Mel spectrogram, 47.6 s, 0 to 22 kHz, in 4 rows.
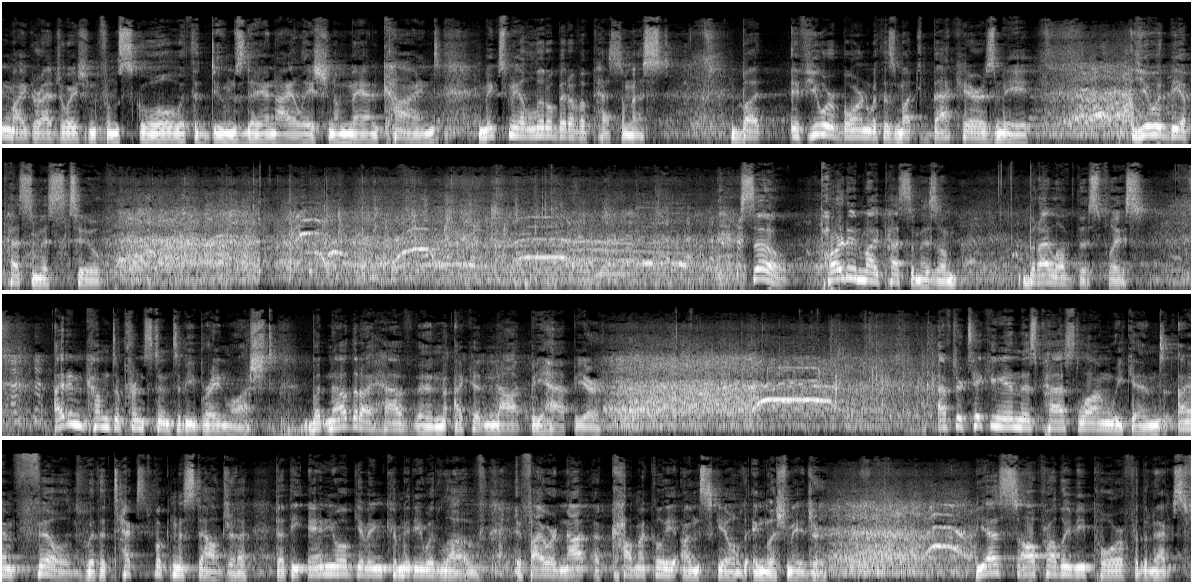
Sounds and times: Male speech, man speaking: 0.0 - 6.7, 7.3 - 10.4, 11.3 - 12.9, 19.3 - 21.5, 22.1 - 23.4, 24.3 - 29.8, 33.1 - 44.0, 45.4 - 47.5.

